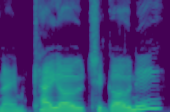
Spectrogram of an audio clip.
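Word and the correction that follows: Chingonyi: right? – Chiongi. – Chiongi, right, thank you.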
